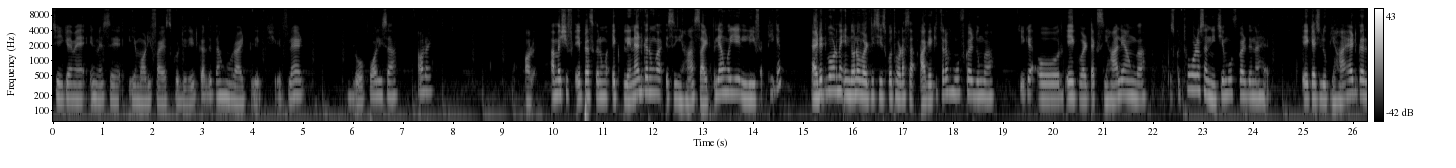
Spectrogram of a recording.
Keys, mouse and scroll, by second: 0.9 click, 2.5 click, 3.5-4.1 drag, 4.3 drag, 5.1 click, 5.3-5.9 middle drag, 6.2 middle click, 7.0 middle click, 8.2-9.2 drag, 9.8 middle click, 10.1 shift+a, 11.9 g, 13.3-14.1 middle drag, 14.5 middle click, 14.7 Tab, 14.9 click, 16.5 g, 17.5 o, 18.0 g, 19.5 ctrl+r, 20.1 ctrl+r, 21.9 middle click, 22.4 g, 24.2 ctrl+r.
